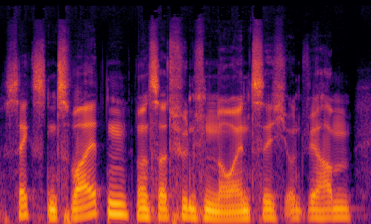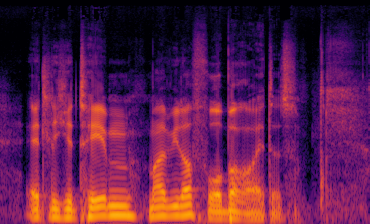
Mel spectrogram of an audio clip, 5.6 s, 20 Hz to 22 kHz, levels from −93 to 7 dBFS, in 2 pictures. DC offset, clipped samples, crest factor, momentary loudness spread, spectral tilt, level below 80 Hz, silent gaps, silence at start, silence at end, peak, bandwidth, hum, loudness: under 0.1%; under 0.1%; 16 dB; 12 LU; -5.5 dB/octave; -40 dBFS; none; 0.05 s; 0.15 s; 0 dBFS; 14 kHz; none; -17 LUFS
